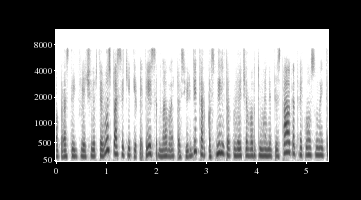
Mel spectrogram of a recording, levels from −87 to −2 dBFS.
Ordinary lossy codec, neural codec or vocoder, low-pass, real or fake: AAC, 48 kbps; codec, 16 kHz, 1 kbps, FreqCodec, smaller model; 7.2 kHz; fake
